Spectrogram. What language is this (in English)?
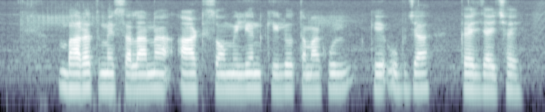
Magahi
